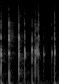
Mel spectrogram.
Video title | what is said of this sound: Creations in Clay T Rex head painting - Clay tutorial for beginners | shake it up you can hear the the ball in there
